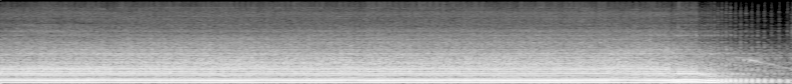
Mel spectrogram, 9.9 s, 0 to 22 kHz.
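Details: Kraft&Dele KD681 3000 W inverter generator carrying about 1.5 kW (1568 W) heater load on 200 ml petrol: steady, even drone with no misses or knocks for 15 minutes, then it runs out of fuel and winds down; normal running under load.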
